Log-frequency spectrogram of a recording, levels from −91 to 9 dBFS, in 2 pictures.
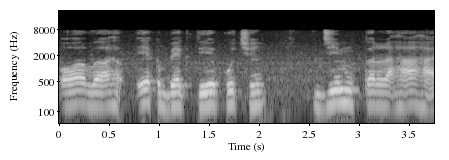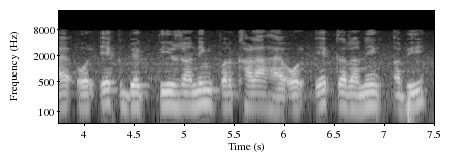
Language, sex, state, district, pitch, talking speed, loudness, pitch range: Hindi, male, Jharkhand, Palamu, 140 Hz, 160 wpm, -14 LUFS, 135-145 Hz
